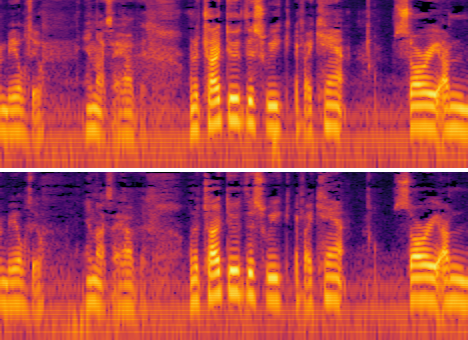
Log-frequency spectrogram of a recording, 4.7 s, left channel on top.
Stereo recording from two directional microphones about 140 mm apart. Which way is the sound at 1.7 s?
45° left (ahead or behind).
